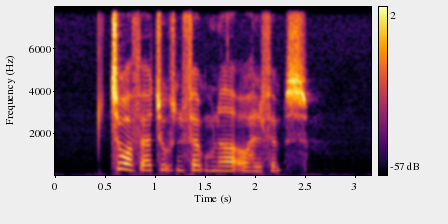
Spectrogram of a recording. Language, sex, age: Danish, female, 19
